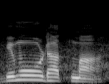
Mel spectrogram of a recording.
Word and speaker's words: বিমূঢ়াত্মা: ইন্দ্রিয়ার্থান বিমূঢ়াত্মা, ঢ, বিমূঢ়াৎ, রা আছে না, এটা ঢ হবে, বিমূঢ়াত্মা, র থাকলে ঢ উচ্চারণ হয়, বিমূঢ়া।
